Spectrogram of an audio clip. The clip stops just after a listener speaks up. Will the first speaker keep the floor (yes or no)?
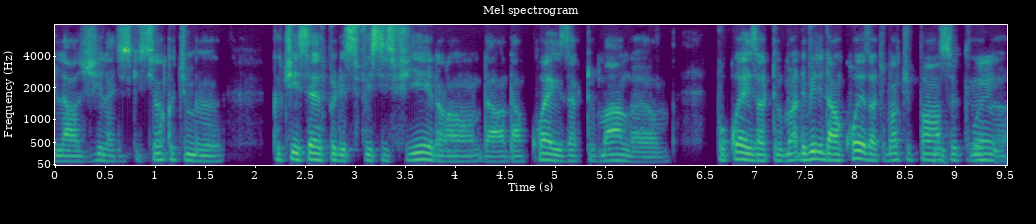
no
